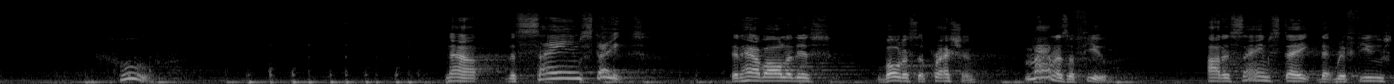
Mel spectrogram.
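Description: A man speaks slowly through a microphone and loudspeakers.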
